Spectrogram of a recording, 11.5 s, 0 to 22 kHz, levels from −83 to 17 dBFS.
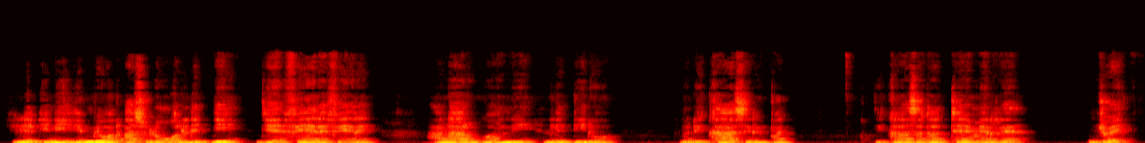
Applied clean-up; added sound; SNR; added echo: none; none; none; reverberation time 0.2 s.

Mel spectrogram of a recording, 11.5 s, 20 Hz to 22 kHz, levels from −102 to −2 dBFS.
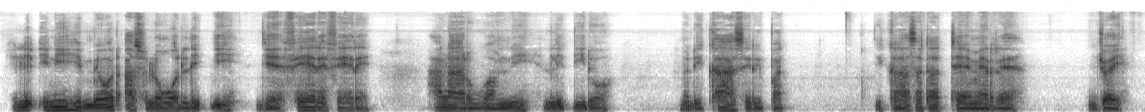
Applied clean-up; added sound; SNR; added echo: none; none; none; none.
